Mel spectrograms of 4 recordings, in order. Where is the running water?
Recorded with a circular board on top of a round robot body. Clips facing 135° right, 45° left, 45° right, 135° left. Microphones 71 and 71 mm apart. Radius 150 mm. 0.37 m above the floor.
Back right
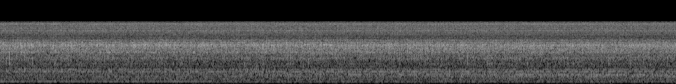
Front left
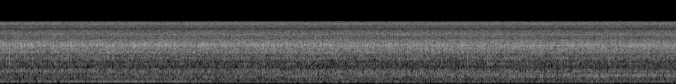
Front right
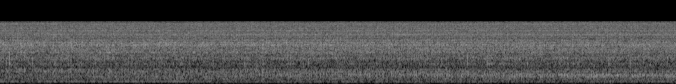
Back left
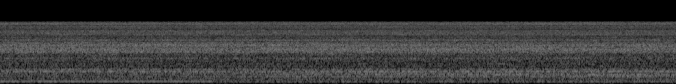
50° right, 1.0 m.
